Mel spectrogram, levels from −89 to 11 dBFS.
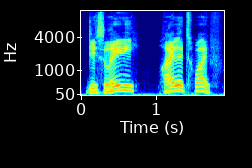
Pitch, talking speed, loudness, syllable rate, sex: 160 Hz, 125 wpm, -18 LUFS, 4.0 syllables/s, male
